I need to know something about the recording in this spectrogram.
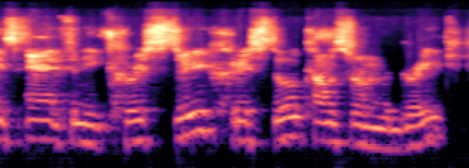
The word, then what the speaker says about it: Christou: a little thing going as to how you pronounce both things so yeah yeah so my name is anthony christie crystal comes from the greek so crystal is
